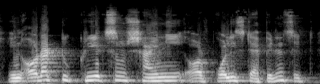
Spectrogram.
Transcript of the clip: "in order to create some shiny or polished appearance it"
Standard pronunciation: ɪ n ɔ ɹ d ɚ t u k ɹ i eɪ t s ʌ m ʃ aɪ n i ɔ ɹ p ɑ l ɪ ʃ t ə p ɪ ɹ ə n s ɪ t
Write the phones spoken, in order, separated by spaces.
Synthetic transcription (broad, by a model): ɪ n ɔ ɹ d ɚ t u k ɹ i eɪ t s ʌ m ʃ aɪ n i ɔ ɹ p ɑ l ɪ s t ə p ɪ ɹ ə n s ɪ t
